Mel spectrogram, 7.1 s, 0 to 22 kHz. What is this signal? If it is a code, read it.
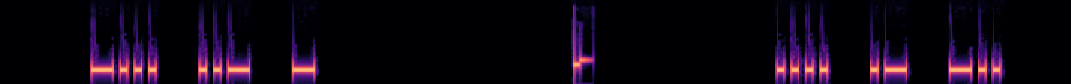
Morse code, heard as a keyed tone, about 25 wpm, spaced as for 18 wpm, 690 Hz. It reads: BUT HAD
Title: 2x Character Spacing - Top 100 Words - 25wpm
